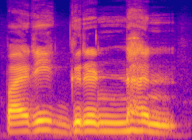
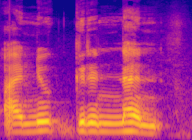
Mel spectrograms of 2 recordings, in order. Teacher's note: ഹ് എന്നാണ് എഴുതിയിട്ടുണ്ടാവുക, പക്ഷെ നമ്മൾ ഉച്ചരിക്കേണ്ട ണ ഹ എന്നാണ്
